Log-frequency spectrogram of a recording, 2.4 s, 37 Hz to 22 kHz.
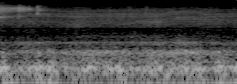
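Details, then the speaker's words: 1996–2000 Honda Civic LX/DX with D16Y7 engine, driving after warm-up following MAP sensor and connector replacement, snowy roads: low steady engine drone, no misfire, stumbles or odd noises; runs very well. "Okay. So, I've been driving this for a little bit and it runs very well."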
